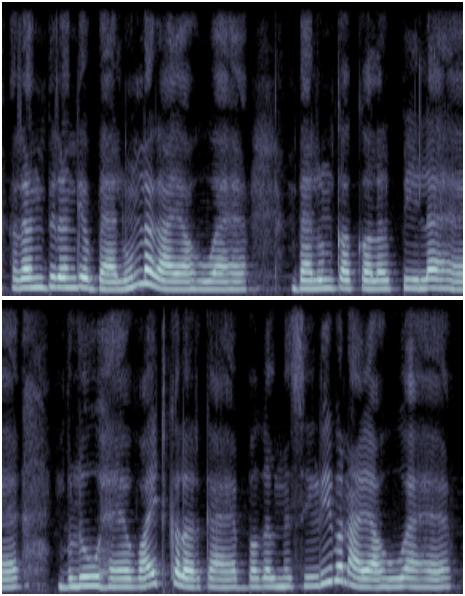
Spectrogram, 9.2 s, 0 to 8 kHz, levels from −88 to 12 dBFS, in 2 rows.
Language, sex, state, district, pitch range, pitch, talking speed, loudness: Hindi, female, Jharkhand, Garhwa, 220-245 Hz, 230 Hz, 150 wpm, -17 LUFS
